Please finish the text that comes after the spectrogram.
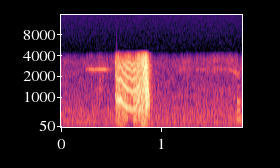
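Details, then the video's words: A fighting parrot of the Sindhi kind gives one short, rasping squawk lasting about a third of a second, with a wavering buzzy texture, followed by near silence and a faint low sound at the end. "Sindhi Speaking parrots.fighting"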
